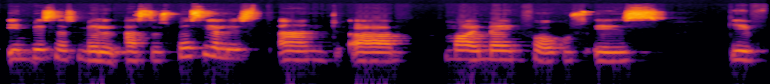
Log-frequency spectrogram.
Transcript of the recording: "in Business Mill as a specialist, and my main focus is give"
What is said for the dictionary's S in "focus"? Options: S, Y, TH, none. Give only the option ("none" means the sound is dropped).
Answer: S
